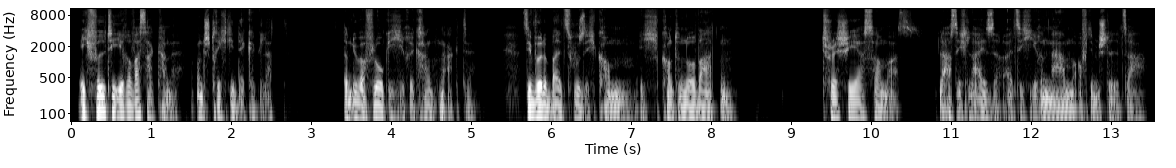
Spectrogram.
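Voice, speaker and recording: A man reading a first-person audiobook in a calm, measured way. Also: a bass voice, husky, no echo, clean studio sound. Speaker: audiobook narrator.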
